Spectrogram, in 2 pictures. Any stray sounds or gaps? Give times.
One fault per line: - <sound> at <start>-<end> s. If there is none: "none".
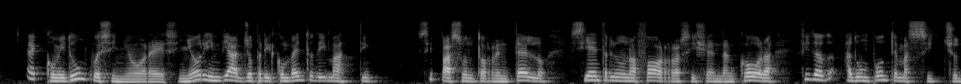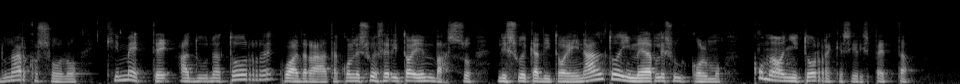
none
